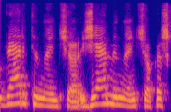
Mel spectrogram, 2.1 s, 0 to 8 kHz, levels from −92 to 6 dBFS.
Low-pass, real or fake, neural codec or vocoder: 7.2 kHz; real; none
